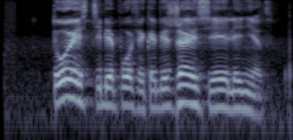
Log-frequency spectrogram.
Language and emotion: Russian, angry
